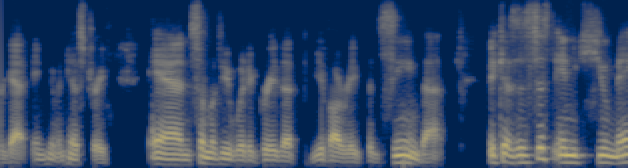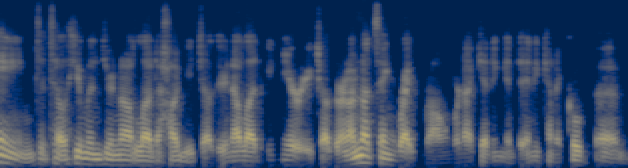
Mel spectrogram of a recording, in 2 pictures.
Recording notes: UK 30 Day Miracle Challenge Zoom Call. Audio from the discussion of day one of the 30 Day Miracle Challenge Zoom call in the U.K.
